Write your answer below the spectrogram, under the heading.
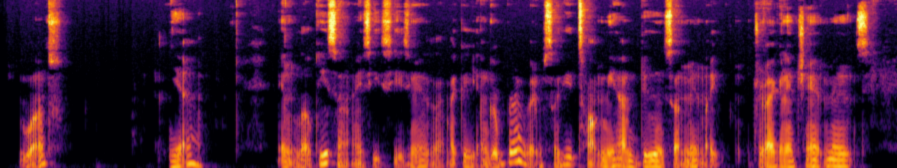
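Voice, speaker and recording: Speaking with vocal fry in a medium pitch, a man uses lively intonation and takes long, frequent pauses. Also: moderate pace. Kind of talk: improvised storytelling. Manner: halting.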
